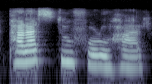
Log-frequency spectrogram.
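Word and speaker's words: Parastou Forouhar: And how do you, it's Parastu Foruhar? Is that how you say her name? Parastu Foruhar.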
